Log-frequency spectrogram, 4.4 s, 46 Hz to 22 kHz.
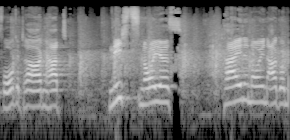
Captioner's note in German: Beifall CDU und BÜNDNIS 90/DIE GRÜNEN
